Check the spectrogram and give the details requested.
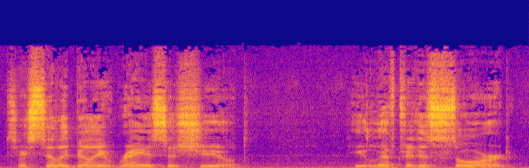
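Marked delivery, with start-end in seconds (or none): none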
